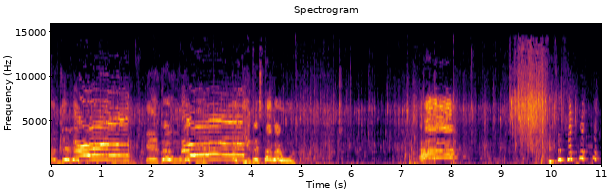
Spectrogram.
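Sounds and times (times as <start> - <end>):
water pouring and splashing: 0.0 - 11.0
cat yowling: 0.4 - 1.7, 2.6 - 4.0.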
